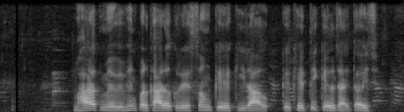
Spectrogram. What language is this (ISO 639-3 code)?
mai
